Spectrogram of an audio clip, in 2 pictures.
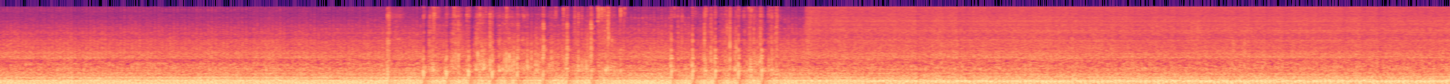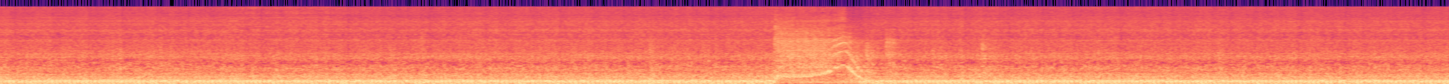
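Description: An engine running steadily. A pneumatic impact wrench hammers in quick rattling bursts for a few seconds early on. About three-quarters of the way through there is a short rising and falling whine.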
